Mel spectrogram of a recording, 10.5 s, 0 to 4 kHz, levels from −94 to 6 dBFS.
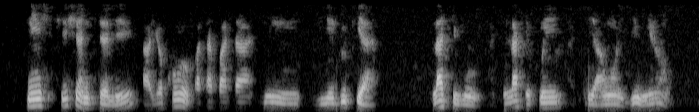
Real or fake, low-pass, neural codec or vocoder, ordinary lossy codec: real; 3.6 kHz; none; none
